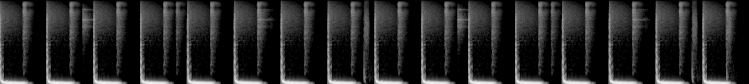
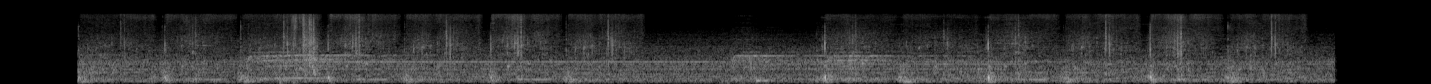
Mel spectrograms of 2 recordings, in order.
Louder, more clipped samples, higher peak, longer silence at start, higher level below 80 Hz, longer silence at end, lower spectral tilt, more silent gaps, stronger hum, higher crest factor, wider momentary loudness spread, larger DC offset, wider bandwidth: first, -12 LUFS vs -32 LUFS; neither; first, 0 dBFS vs -6 dBFS; second, 0 s vs 0.75 s; first, -10 dBFS vs -64 dBFS; second, 0.15 s vs 0.95 s; first, -5.5 dB/octave vs -3.5 dB/octave; first, 0.36-0.46 s, 1.30-1.40 s, 2.24-2.34 s, 3.17-3.28 s, 4.11-4.21 s, 5.05-5.15 s, 5.99-6.09 s vs none; neither; second, 8 dB vs 26 dB; second, 2 LU vs 8 LU; neither; first, over 20 kHz vs 11.5 kHz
